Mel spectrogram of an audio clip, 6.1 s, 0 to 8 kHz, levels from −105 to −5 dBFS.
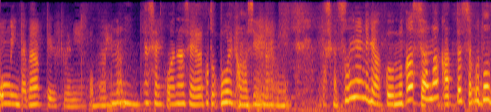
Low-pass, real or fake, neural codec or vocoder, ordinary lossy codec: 7.2 kHz; fake; codec, 16 kHz in and 24 kHz out, 0.6 kbps, FireRedTTS-2 codec; Opus, 64 kbps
